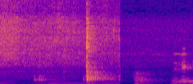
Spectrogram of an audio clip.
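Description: Mustard seeds, chillies and small shallots are stirred into hot oil for a quick Kerala-style curry and crackle in uneven bursts, with one sharp loud spatter and short gaps between the sizzles.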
